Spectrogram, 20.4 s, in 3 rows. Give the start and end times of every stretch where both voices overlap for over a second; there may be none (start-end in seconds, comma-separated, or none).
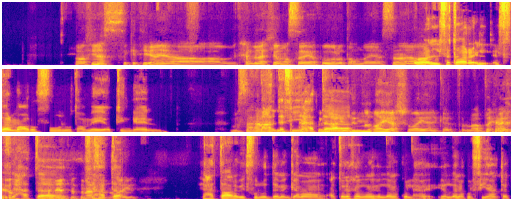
10.2-11.4, 13.4-15.2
